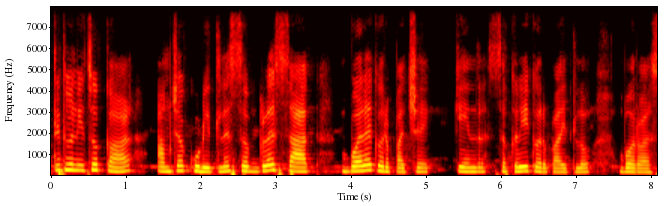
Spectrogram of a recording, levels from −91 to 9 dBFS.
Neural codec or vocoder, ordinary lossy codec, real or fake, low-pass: codec, 16 kHz, 4 kbps, X-Codec, HuBERT features, trained on balanced general audio; none; fake; none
